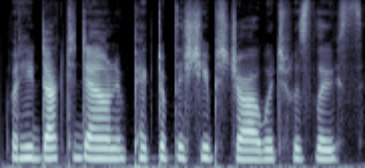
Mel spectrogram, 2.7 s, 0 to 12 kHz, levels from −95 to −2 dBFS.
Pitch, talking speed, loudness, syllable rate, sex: 205 Hz, 285 wpm, -19 LUFS, 6.5 syllables/s, female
